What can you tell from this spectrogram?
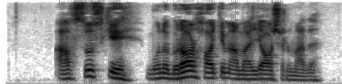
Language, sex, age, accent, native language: Uzbek, male, 18-24, Andijon, Uzbek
